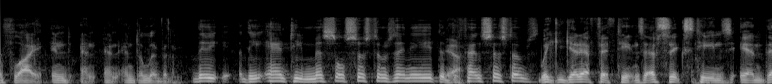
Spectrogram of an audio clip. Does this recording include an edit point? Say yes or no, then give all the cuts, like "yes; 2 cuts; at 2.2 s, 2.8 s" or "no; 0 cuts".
yes; 2 cuts; at 1.8 s, 5.3 s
